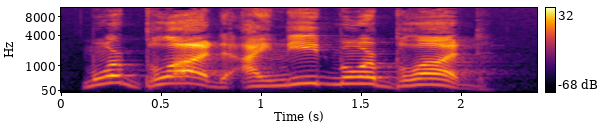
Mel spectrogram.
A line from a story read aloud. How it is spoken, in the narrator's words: people yelled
